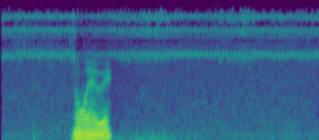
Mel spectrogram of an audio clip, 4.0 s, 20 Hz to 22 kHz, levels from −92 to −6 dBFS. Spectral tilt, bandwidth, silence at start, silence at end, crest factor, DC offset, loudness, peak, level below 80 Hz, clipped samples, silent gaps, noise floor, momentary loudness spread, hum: -6 dB/octave; 17 kHz; 0.05 s; 0 s; 18 dB; under 0.1%; -25 LUFS; -8 dBFS; -56 dBFS; under 0.1%; none; -39 dBFS; 17 LU; none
